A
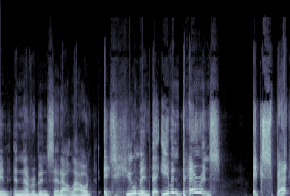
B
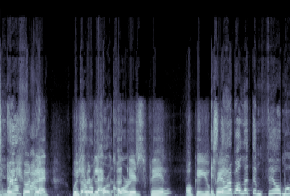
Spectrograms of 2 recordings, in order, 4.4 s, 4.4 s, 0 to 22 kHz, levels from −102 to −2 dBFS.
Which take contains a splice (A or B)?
A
